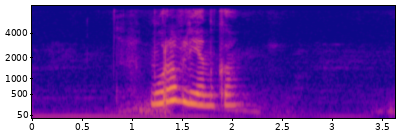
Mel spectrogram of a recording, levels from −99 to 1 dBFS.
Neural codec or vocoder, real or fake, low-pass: none; real; 7.2 kHz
